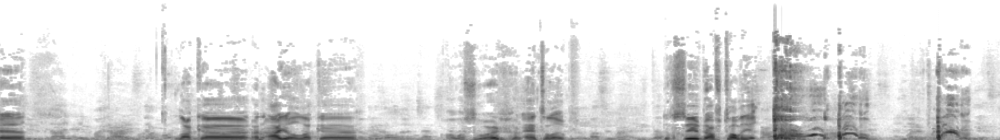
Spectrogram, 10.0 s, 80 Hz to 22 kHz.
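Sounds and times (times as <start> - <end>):
speech: 0.0 - 9.7
speaker coughing during a religious text lesson: 7.7 - 8.7, 9.4 - 9.7.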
